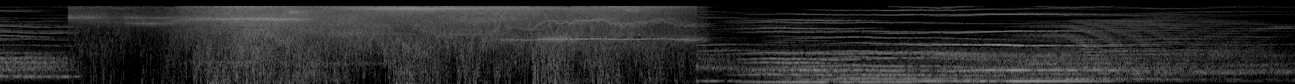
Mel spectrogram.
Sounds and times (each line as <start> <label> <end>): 6.8 higher frequency screams & space noises 12.9
7.0 space drone 12.9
